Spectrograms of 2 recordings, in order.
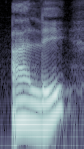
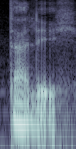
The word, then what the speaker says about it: allée: Okay, so elle serait allée, okay? But then phonetically it doesn't exist, all right? So it's aller here and then aller here, the way you pronounce it.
